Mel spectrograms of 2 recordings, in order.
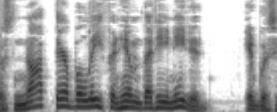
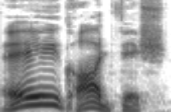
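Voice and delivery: very slow, loftily falling insult; mocking, stretched-out verdict; taunting reply; 3 semitones higher, much slower than usual. A narrator's reading. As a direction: draw the insult out with relish. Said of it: "replied the voice".

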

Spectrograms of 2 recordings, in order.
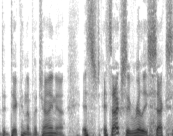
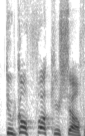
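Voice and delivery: rude bar guy; 9 semitones higher, slower than usual. Retold or imitated. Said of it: "we get the guys like".

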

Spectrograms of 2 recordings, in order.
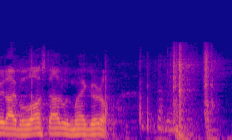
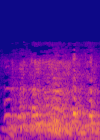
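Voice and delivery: hearty chuckle. Acted. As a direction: let a big chuckle roll out. Laughs at Leroy's remark.

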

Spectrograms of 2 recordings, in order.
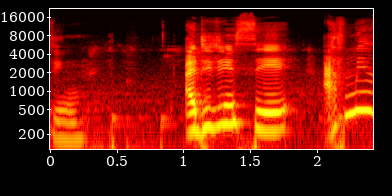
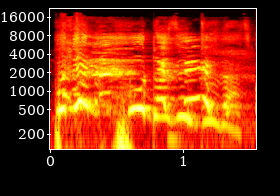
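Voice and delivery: high laughing protest; laughing, much higher and louder; 8 dB louder, slower than usual. Real, not acted. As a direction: laugh it out, defending yourself. Defends herself laughing.

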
